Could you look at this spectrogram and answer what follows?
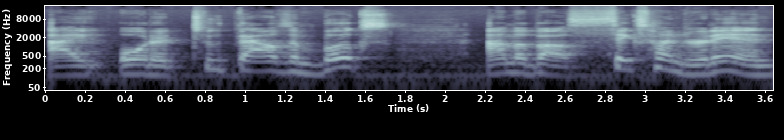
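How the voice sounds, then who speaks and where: A man speaks in a normal speaking voice at a moderate pace. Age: 60s. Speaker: visual artist. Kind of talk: casual interview.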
